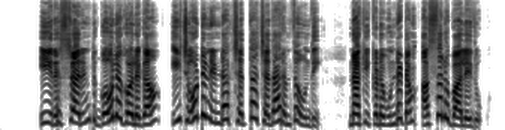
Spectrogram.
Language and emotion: Telugu, angry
